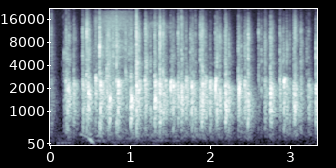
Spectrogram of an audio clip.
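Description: An audience breaks into steady applause to welcome a guest at a Night of Books event on 1 October. Many hands clap densely and continuously at an even loudness for a few seconds, with no one speaking over it.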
